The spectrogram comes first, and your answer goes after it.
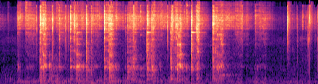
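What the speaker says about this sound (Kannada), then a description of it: "ಈಗ ಇದೇ ಬಾಣಲಿಗೆ ಎಳ್ಳು ಹಾಕ್ಕೊಂಡು ಹುರ್ಕೊತೀನಿ" Sesame seeds dry-roasting in a frying pan while a spoon stirs them, giving close, irregular metallic scrapes and soft rustling bursts over a faint crackle, with no voices.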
